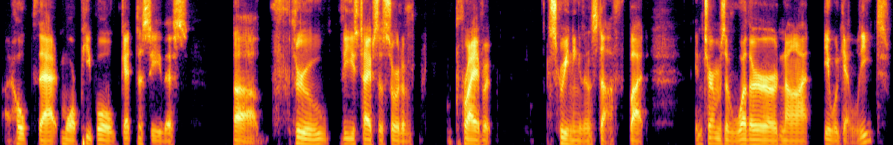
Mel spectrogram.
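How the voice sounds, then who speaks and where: A man with a low-pitched voice hosts a casual film discussion. He speaks in an emphatic, conversational way. The sound is dry, with very little room in it. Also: slow, fairly bright tone, no echo. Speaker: podcast host.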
